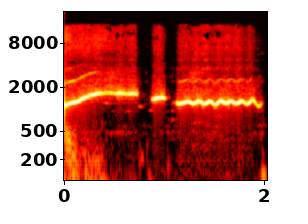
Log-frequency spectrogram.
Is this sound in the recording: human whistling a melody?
yes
